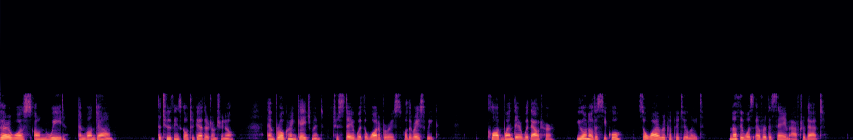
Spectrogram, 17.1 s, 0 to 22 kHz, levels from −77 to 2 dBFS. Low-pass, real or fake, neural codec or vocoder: 7.2 kHz; fake; autoencoder, 48 kHz, 32 numbers a frame, DAC-VAE, trained on Japanese speech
